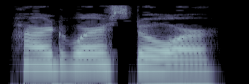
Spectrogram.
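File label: "hardware store", British English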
